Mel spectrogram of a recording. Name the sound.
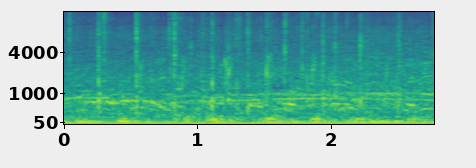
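audience applause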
